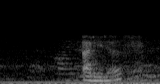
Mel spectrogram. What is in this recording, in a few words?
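Dutch, female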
